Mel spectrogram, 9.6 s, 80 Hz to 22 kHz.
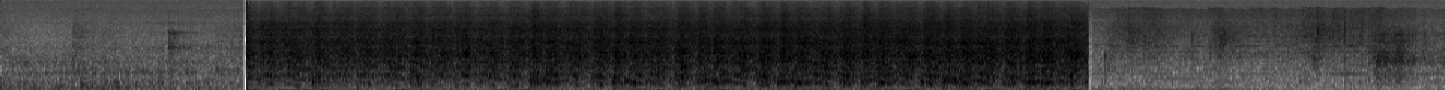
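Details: BMW E61 with N47 diesel, first start after timing chain kit replacement and fuel system bleeding: catches at once and runs a steady, even clatter for about five seconds, with no rattle or knock.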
